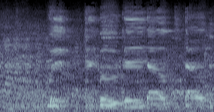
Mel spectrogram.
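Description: A live band's instruments starting up between songs: a short run of separate pitched notes begins about a second in, each held briefly.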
